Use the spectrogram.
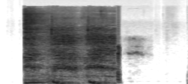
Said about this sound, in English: They're cheering, saying, let's go, Brandon. She was trying to override the crowd as they were saying, fuck Joe Biden.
